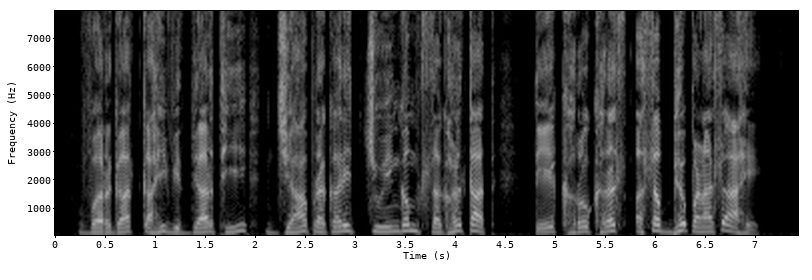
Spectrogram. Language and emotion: Marathi, disgusted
